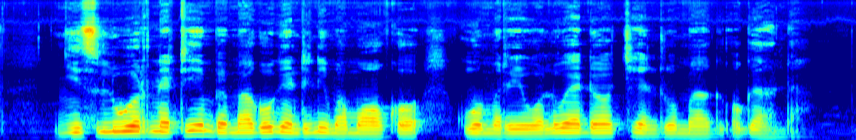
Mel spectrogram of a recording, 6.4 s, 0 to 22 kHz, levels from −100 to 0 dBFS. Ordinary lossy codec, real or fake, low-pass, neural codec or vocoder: none; real; none; none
